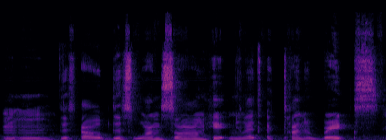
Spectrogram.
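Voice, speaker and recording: Slow-talking chatty woman vlogger. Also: lowish voice, flat delivery, warm tone, slight background noise. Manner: chatty, emotional, addresses viewers as y'all. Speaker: music vlogger ranking albums. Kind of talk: casual chat to camera.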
